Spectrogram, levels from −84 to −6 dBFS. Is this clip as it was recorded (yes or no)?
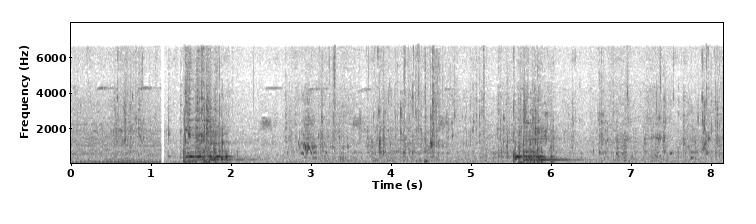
yes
